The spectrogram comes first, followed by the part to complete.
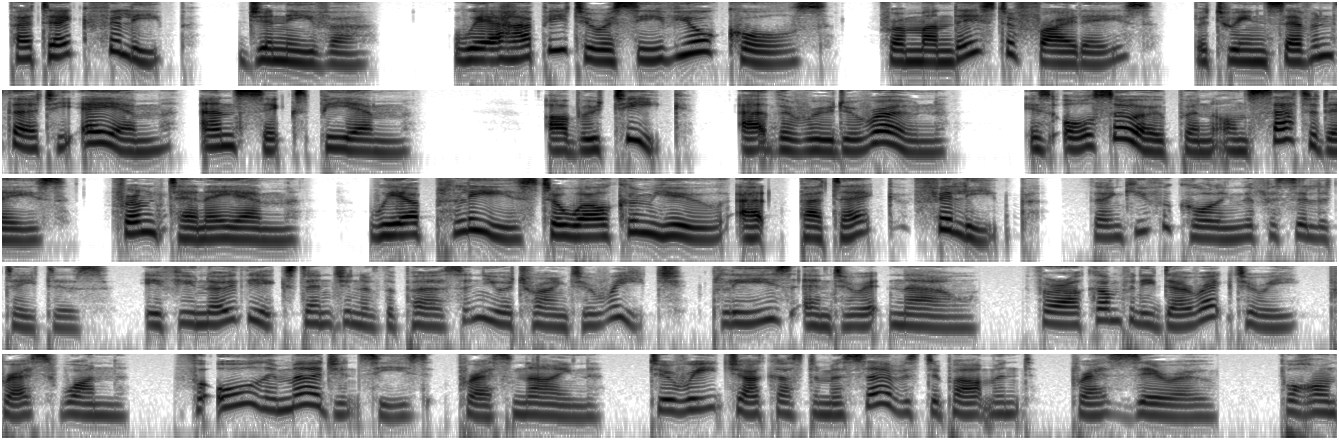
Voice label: IVR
